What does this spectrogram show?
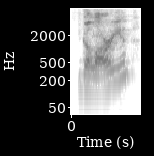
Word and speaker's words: Golarion: Golarion. Golarion. We need a pronunciation guide.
